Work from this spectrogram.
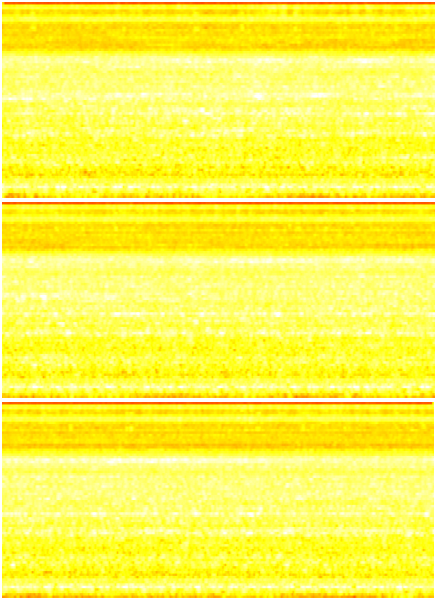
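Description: Steady loud roar with a low rumbling undertone through the high-speed spin, the classic sound of worn drum bearings.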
